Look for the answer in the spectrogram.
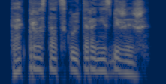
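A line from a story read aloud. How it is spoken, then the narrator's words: Sigh. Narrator (Russian): вздохнул я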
